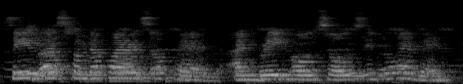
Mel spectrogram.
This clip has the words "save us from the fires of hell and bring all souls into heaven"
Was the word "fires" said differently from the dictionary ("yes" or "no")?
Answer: yes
